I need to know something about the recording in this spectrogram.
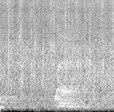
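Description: A pause in a man's speech through a microphone in a concert hall. One short word comes about a second in, and a steady hiss of hall ambience fills the gaps.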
